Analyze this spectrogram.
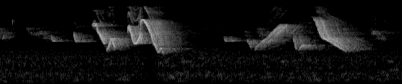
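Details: Creamy-bellied thrush practising and steadying its song: soft high notes swell into loud, sweeping, descending whistled phrases. A brief lull is followed by a second rising-and-falling burst.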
